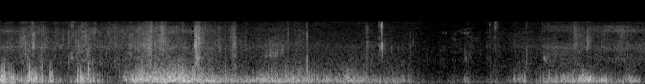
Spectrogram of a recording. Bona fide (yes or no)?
yes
